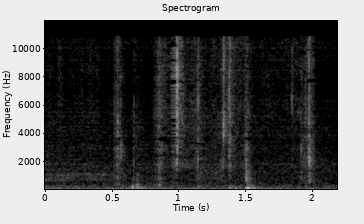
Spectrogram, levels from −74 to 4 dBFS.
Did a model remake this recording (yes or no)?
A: yes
